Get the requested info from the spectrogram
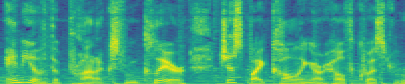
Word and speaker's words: Xlear: Also, you can find all of Clear's xylitol-containing products, that's the Clear nasal and dental products, because they've got your bases covered. Oh, by the way, Clear as in clear is spelled X-L-E-A-R.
